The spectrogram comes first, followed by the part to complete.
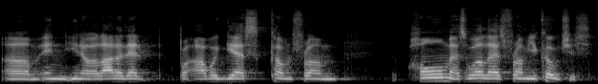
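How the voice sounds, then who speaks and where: A man's voice: medium pitch, level tone, a little slow, fairly bright tone, clear, resonant tone. A man interviewing a player at halftime, asking friendly, rambling questions full of fillers. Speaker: sideline interviewer at a high school football broadcast.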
